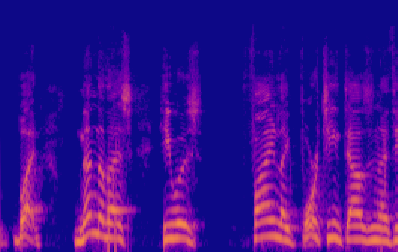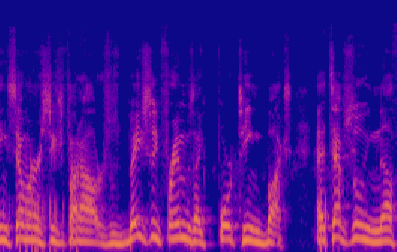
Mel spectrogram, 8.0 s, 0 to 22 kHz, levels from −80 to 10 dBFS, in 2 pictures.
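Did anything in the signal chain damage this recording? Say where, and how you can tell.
Yes. DAB burbling occurs at 1.03–1.30 s, 3.76–4.75 s and 6.79–7.37 s, a reception-stage fault. Bit errors slip past error correction and corrupt MP2 samples and scale factors, so individual sub-bands jump in level for up to a frame, leaving short blips of noise over the speech.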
